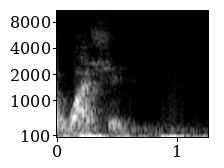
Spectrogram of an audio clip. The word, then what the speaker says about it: Wajid: Wajid means existence, but as all these wazifas apply to the adjective of the divine being, Wajid is the existent one. Or Washid is the proper pronunciation.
